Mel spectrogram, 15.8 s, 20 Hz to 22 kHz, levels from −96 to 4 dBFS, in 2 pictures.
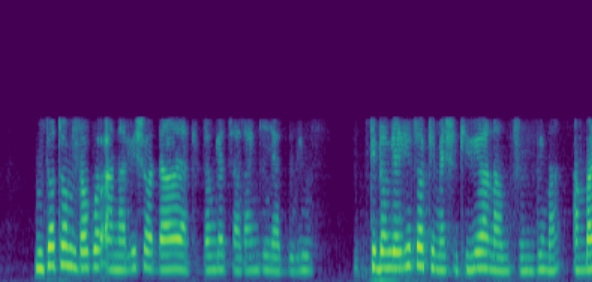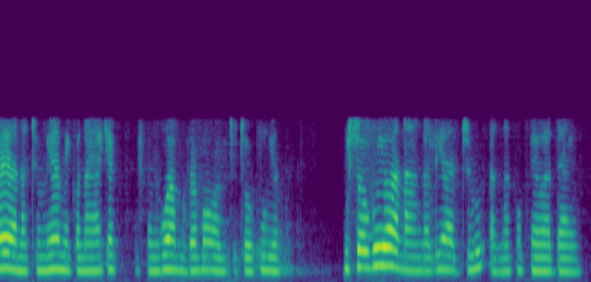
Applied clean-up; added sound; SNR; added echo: neural mask model DeepFilterNet 3.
